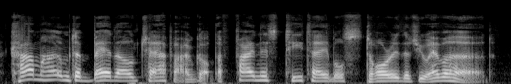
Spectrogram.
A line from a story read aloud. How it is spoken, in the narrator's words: I laughed aloud, and said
